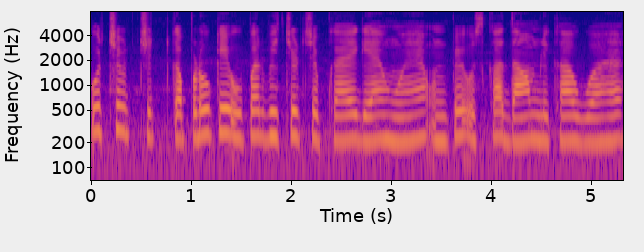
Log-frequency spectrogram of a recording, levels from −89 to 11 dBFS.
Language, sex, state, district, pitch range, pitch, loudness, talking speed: Hindi, female, Uttar Pradesh, Deoria, 210-240 Hz, 220 Hz, -27 LUFS, 190 wpm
